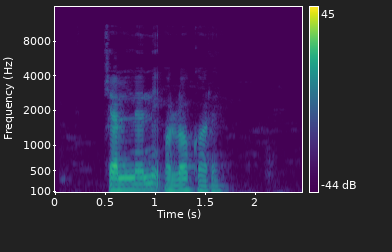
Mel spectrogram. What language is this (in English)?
Luo (Kenya and Tanzania)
